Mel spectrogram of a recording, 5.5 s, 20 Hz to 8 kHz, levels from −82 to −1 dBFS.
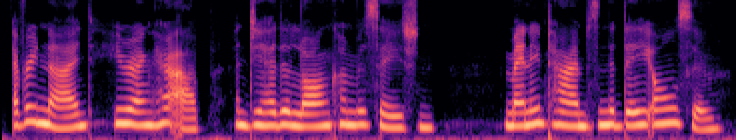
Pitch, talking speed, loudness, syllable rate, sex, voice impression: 240 Hz, 195 wpm, -18 LUFS, 5.7 syllables/s, female, feminine, adult-like, relaxed, weak, soft, slightly muffled, cute, refreshing, calm, friendly, reassuring, elegant, kind, modest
